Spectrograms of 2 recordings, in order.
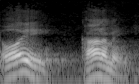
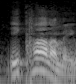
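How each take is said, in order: First: The word is said in a New York accent. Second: The word is said in a plain accent. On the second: "how do we transliterate it?"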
